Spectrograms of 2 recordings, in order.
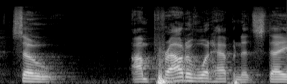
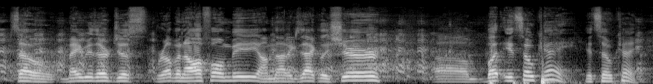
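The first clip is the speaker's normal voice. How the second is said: laughing; 5 semitones higher, 6 dB louder than usual. Real, not acted. Coach laughs through emotional speech.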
